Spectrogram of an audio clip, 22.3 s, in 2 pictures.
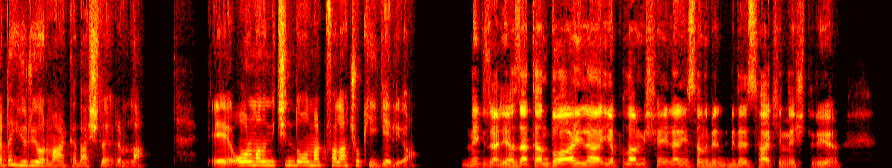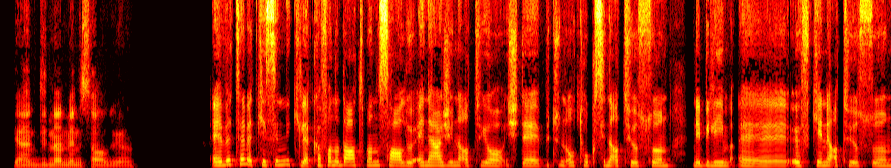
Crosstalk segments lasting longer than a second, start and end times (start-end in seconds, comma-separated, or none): none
